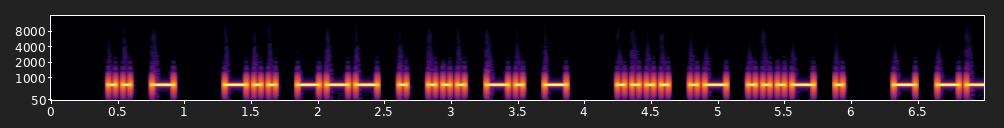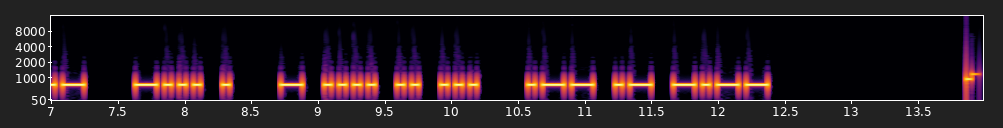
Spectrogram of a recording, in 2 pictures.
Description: Morse code, heard as a keyed tone, about 22 wpm, 700 Hz. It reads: IT DOESNT HAVE TO BE THIS WAY
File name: practice / 22wpm / Sets of 7 Words - 22wpm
